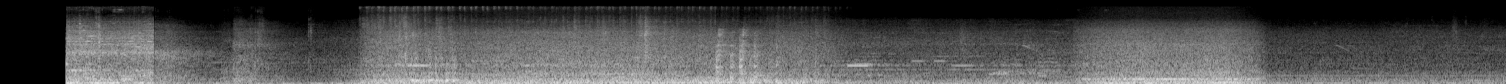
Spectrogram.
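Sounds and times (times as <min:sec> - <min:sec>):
train rumbling past: 0:03.2 - 0:15.0.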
